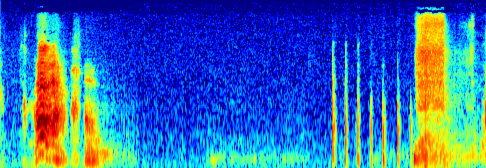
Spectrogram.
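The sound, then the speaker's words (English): Dogs growling and snarling playfully in short bursts, one growling as another tries to steal her pizza: a rough growl early on, then a quick run of clipped grunts and a final harsh snarl, with silence between. “growling because uh, Krishna's trying to steal her pizza”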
